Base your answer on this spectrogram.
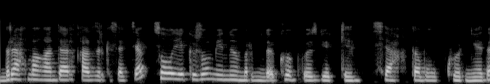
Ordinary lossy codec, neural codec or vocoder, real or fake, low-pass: none; none; real; none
